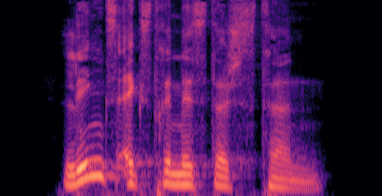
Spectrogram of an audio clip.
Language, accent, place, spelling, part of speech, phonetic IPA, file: German, Germany, Berlin, linksextremistischsten, adjective, [ˈlɪŋksʔɛkstʁeˌmɪstɪʃstn̩], De-linksextremistischsten.ogg
- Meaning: 1. superlative degree of linksextremistisch 2. inflection of linksextremistisch: strong genitive masculine/neuter singular superlative degree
